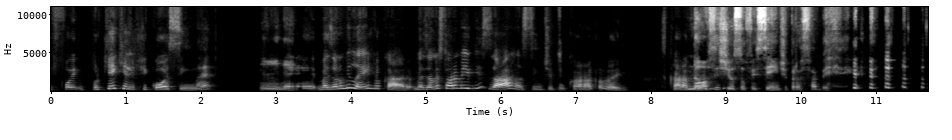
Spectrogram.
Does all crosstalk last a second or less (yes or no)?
yes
